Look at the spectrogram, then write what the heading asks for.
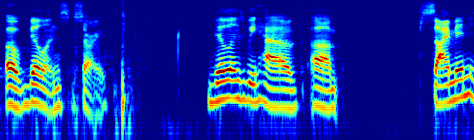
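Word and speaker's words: Psimon: Villains, we have Simon, spelled with a P, like Psy, who is telepathic and evil.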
